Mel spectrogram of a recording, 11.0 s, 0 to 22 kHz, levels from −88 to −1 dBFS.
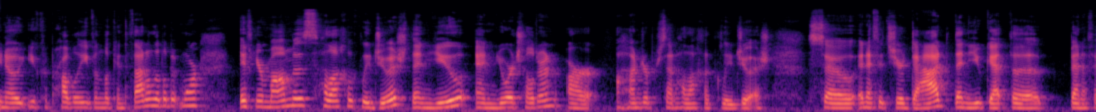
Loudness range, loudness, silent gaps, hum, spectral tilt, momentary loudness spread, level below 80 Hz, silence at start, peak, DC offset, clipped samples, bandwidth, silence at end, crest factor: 4 LU; -28 LUFS; none; none; -5 dB/octave; 9 LU; -58 dBFS; 0 s; -6 dBFS; under 0.1%; under 0.1%; 16 kHz; 0 s; 22 dB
